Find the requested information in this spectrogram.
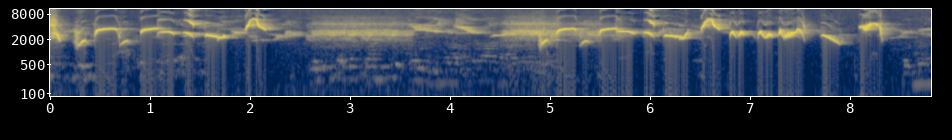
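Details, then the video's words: Lure song of a continuously singing Oriental magpie-robin (kacer): rapid bursts of clear whistles, upslurred notes and sharp chirps in varied phrases, softer faint twittering during a brief lull, then loud phrases again. "Pancingan Kacer Gacor"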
